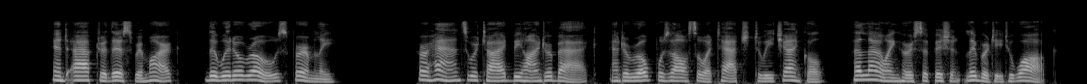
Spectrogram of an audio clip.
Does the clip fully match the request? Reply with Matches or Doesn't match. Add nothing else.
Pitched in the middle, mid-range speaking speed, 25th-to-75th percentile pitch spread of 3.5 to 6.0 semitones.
Matches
